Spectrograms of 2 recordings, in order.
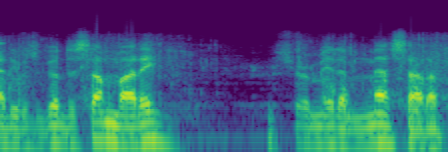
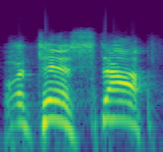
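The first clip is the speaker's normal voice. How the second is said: shouting after him; much slower than usual. Acted. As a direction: bellow it after a fleeing man. Chasing fleeing Ortiz on the beach.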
